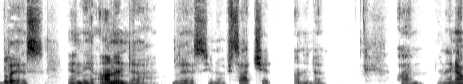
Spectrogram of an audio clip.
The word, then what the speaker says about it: Satchit Ananda: and the word bliss, and the ananda bliss, Satchit Ananda. And I now pronounce it correctly, thanks to an Indian friend of mine who pointed out the right way to pronounce it.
